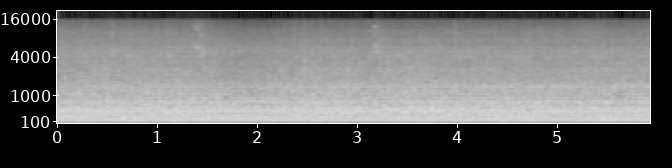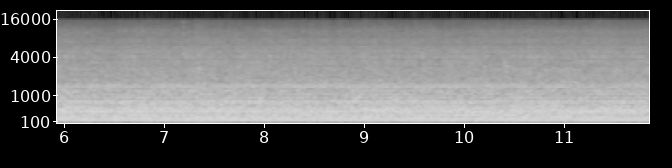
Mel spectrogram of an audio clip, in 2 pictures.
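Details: Swisher 44 rough cut mower after bearing, housing and Kevlar belt replacement with ignition wires reconnected: small engine running steady and even at constant speed, no knocks, squeals or grinding; normal running.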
